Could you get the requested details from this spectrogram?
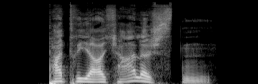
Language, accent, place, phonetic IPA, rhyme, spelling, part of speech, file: German, Germany, Berlin, [patʁiaʁˈçaːlɪʃstn̩], -aːlɪʃstn̩, patriarchalischsten, adjective, De-patriarchalischsten.ogg
- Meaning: 1. superlative degree of patriarchalisch 2. inflection of patriarchalisch: strong genitive masculine/neuter singular superlative degree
